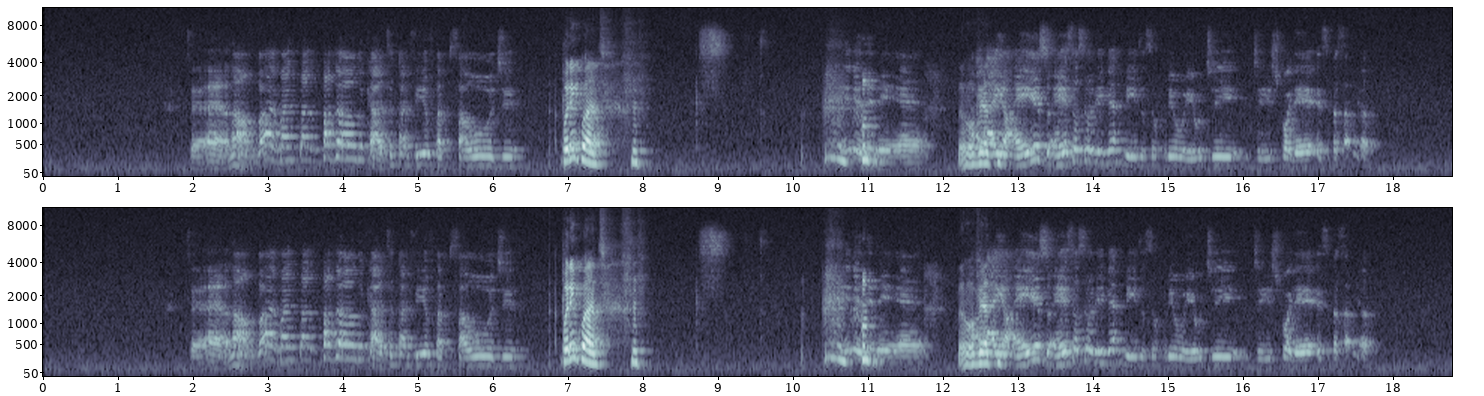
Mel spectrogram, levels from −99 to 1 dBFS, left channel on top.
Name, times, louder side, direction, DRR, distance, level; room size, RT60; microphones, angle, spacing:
voice 1, 2.0-6.3 8.7-9.1 10.6-11.8 12.3-17.7, equal, 15° left, 2 dB, 2.0 m, -32 dB
voice 2, 6.9-8.0 10.4-11.0 12.2-12.6, right 2 dB, 30° right, 8 dB, 0.7 m, -22 dB
13.0 x 11.5 x 3.3 m, 0.40 s
head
